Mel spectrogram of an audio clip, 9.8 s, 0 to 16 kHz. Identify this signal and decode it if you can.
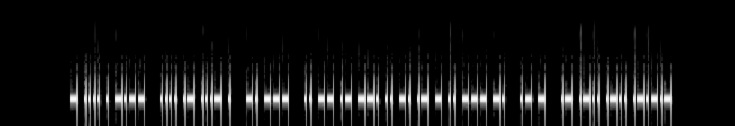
Morse code, heard as a keyed tone, about 40 wpm, 700 Hz. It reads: THEY HAVE NO IMAGINATION AT ALL.
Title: Sentences from Top 1300 Words 40wpm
